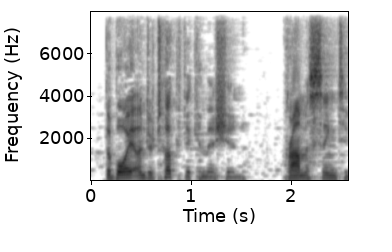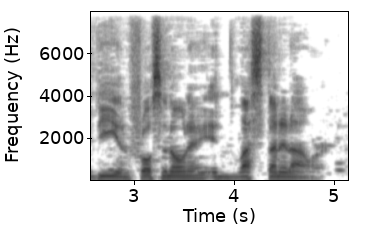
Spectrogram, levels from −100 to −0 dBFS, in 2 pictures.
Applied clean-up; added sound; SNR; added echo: classical method Wiener filter.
